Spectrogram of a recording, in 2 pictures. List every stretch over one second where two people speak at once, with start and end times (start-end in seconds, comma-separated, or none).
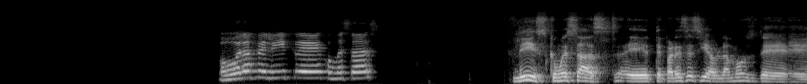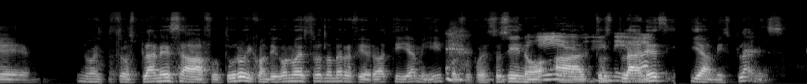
13.2-14.6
